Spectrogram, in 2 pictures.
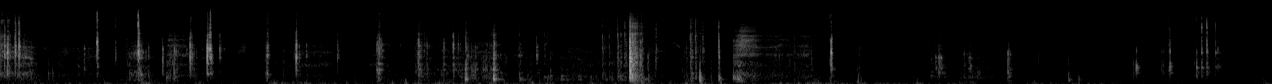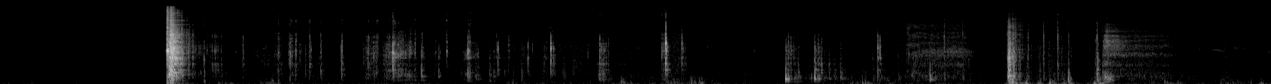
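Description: Wooden gastraphetes crossbow being loaded and shot in quick succession: a string of wooden clacks and clicks from the slider, ratchet and trigger mechanism, broken by sharp cracks of the bow being released. The loudest crack comes about fourteen seconds in.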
